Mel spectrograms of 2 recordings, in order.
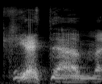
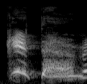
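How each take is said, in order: First: Loud command at the same pitch; scare command. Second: Much higher and louder, a desperate yell; scare command from the floor. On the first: Scare actor commanding the golem to chase guests, loud. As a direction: order your partner to chase them. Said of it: "be like". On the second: Fallen scare actor yelling at her partner to chase the guests, high and loud. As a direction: shout the order while sprawled on the floor. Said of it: "and I'm like". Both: Retold or imitated.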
